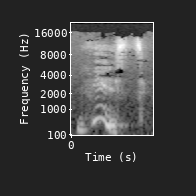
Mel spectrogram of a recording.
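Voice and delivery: put-on high excited cry of a boy; excited shout. A narrator's reading. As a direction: call out in delight. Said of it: "гукнув Петрик". (радісно гукає)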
